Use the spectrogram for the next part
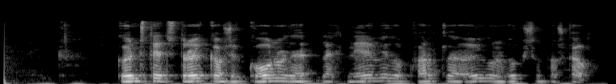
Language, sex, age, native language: Icelandic, male, 30-39, Icelandic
